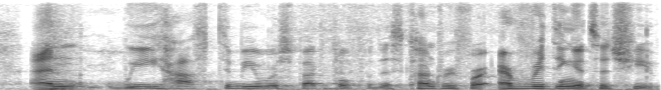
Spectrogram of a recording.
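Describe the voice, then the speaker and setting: A man talks at a very fast pace. His pitch sits fairly high for a man. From Dubai. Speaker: podcast host. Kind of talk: casual chat. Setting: studio.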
